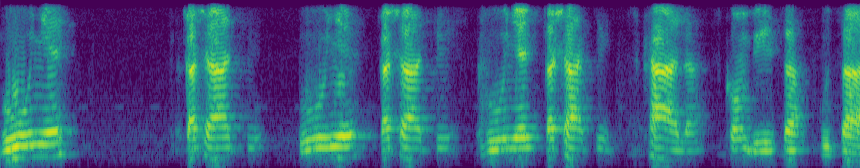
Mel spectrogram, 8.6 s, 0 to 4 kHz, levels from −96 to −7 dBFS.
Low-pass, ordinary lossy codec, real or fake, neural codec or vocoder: 3.6 kHz; none; real; none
